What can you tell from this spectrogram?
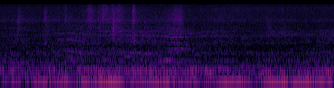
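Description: A steady low mechanical hum, like a motor or engine running, that dips briefly a couple of times.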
